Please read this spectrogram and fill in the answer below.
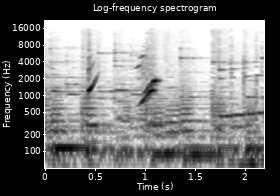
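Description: Light, jingly background music with a steady bass, with two quick rising glide sound effects about half a second and a second in.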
